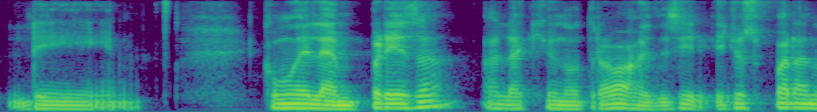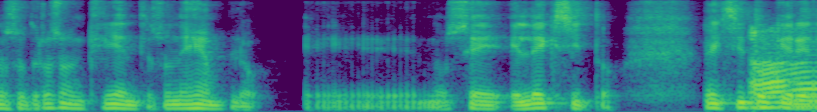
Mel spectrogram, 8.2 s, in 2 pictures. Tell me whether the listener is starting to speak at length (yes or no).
yes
